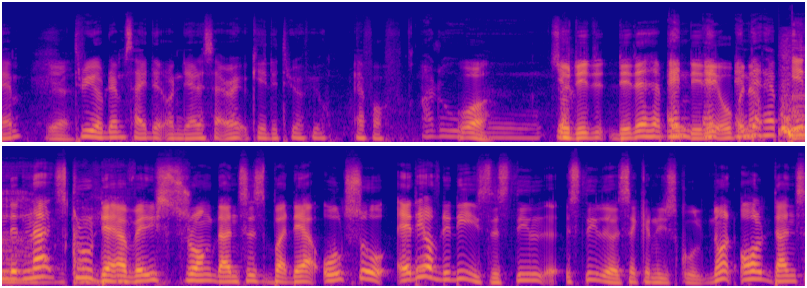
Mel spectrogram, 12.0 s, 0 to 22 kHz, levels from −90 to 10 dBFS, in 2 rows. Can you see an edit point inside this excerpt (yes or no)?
yes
